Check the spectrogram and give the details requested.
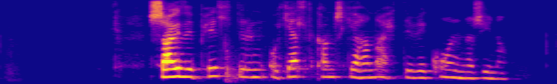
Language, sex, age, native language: Icelandic, male, 11, Icelandic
